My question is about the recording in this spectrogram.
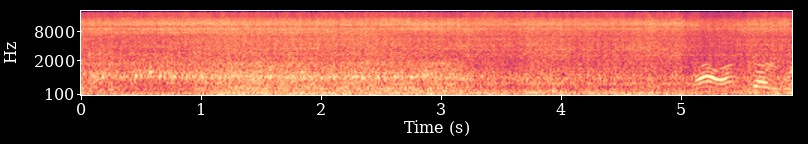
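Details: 1970 Plymouth Cuda 440-6 with a Comp Cams Mutha Thumper cam, initial startup of the new engine with RPM held up for cam break-in: loud, uneven loping idle, choppy but steady; normal lumpy idle, slight valvetrain noise normal when new.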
